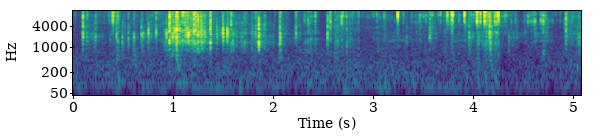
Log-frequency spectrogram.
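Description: A solid, hand-sized pink bar of dry soap is carved while held in the hand, with carved soap chips piled in the palm. Dense, dry, crisp crunching and crinkly crumbling come in rapid bursts, bright and airy with almost no low end, swelling to a louder stretch near the first second. Each scrape cuts off instantly with no ring.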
